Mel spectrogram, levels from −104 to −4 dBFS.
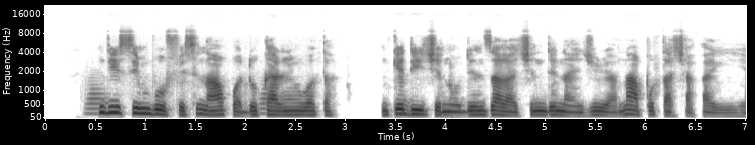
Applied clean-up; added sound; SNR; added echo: neural mask model RNNoise.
